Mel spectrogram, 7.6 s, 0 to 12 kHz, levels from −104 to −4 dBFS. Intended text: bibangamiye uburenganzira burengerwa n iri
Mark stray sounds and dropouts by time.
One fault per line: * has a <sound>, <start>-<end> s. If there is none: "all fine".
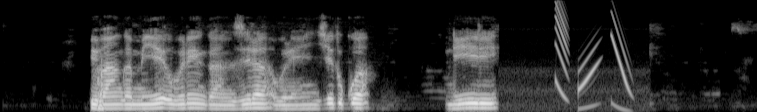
* has a chirp, 5.6-6.4 s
